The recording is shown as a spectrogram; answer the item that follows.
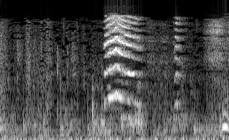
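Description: Chihuahua puppy giving a short, high-pitched yelp that rises and falls in pitch about halfway through, followed by a much briefer second yelp.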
